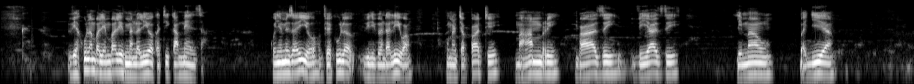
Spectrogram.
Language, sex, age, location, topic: Swahili, male, 18-24, Mombasa, agriculture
